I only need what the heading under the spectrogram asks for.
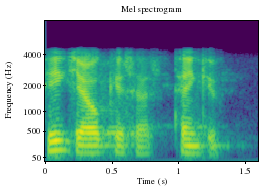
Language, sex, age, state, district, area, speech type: Gujarati, male, 18-30, Gujarat, Surat, rural, conversation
